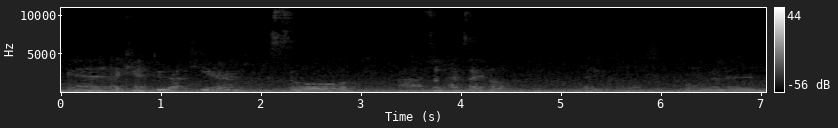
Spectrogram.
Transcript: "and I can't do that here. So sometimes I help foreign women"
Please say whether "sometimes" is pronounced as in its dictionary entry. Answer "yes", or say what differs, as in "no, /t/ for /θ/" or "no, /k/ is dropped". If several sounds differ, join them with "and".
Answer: yes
